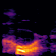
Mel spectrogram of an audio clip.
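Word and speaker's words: corps: as the pronunciation core which is why you don't hear the p and the S so if we're talking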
